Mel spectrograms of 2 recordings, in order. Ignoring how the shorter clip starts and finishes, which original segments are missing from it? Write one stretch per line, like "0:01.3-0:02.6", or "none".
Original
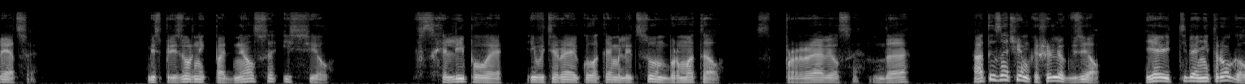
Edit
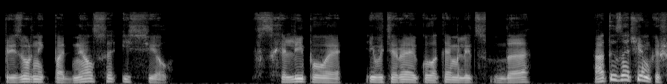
0:06.5-0:08.6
